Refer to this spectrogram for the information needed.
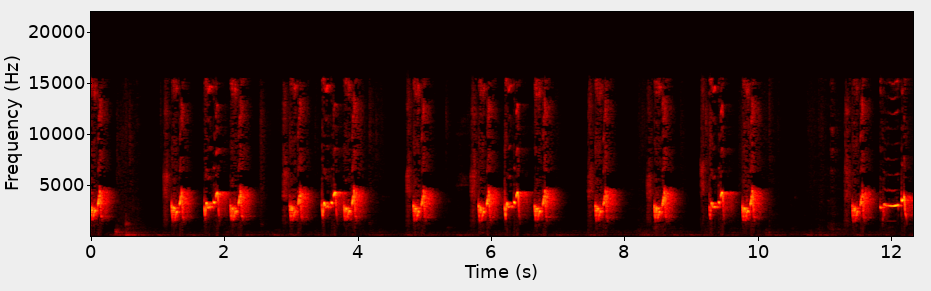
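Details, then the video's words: A male prinia in full, lively song delivers a steady run of short, rasping, buzzy phrases, roughly one every second, with barely a pause between them. The background is quiet apart from a faint low hum. "Prenjak Jantan Gacor."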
